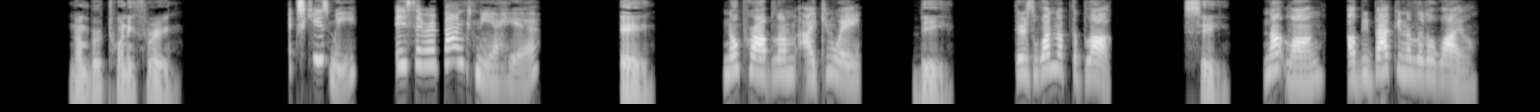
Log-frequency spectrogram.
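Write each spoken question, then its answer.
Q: Excuse me, is there a bank near here?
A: B: There's one up the block.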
